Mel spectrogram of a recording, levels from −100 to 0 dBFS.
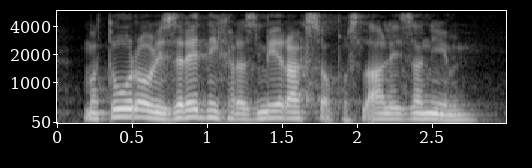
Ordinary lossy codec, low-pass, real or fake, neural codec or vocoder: none; 5.4 kHz; fake; codec, 16 kHz, 16 kbps, FunCodec, trained on Chinese and English, 50 frames a second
